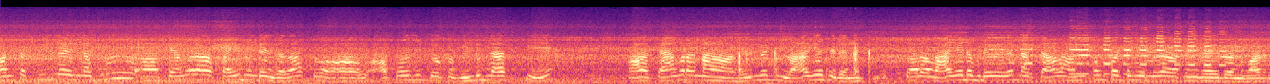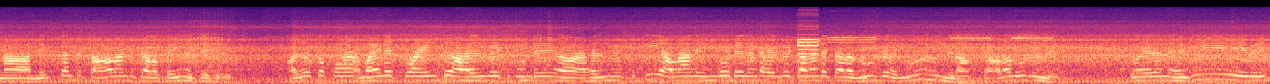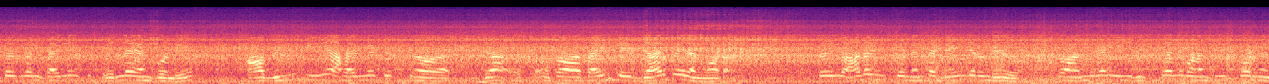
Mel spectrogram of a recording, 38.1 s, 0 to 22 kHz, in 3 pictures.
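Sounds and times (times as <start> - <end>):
man talking: 0.0 - 5.6, 6.3 - 15.0, 15.6 - 23.3, 24.0 - 32.8, 33.6 - 38.0
motorcycle riding at road speed: 0.0 - 38.0.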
